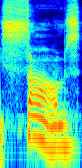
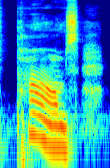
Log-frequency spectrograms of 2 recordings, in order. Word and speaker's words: Psalms: woman who doesn't know how to say Psalms and says palms actually read the whole Bible twice, and then her grandmother read it to her. Can we play that again? Yeah. In Psalms 37:35, I had seen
